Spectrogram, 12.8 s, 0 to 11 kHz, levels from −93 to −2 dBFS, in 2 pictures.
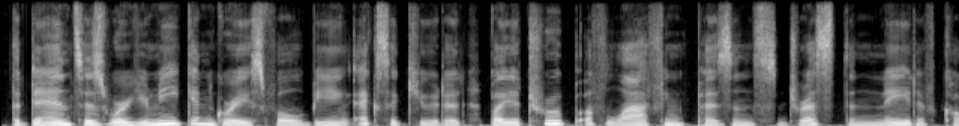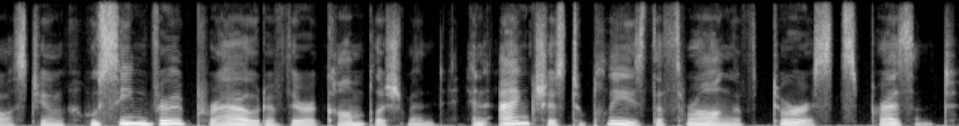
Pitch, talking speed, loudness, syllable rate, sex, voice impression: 195 Hz, 160 wpm, -17 LUFS, 5.0 syllables/s, female, very feminine, very middle-aged, slightly thin, slightly relaxed, powerful, slightly dark, soft, clear, fluent, slightly cool, very intellectual, slightly refreshing, very sincere, very calm, friendly, reassuring, slightly unique, very elegant, slightly wild, sweet, lively, very kind, slightly modest, slightly light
